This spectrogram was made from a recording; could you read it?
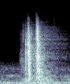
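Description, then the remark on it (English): A door clicks twice in quick succession, two short sharp latch sounds about a fifth of a second apart, fairly soft against a quiet background with no one speaking. “My boyfriend was at work, and I was by myself, when I heard what sounded like the click of a door.”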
